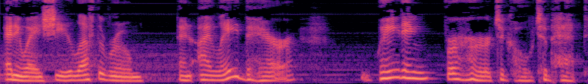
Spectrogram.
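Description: A slow-spoken, haunted storyteller. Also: female voice, sits low, breathy edge, soft background music, exaggerated voice. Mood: haunted, tense. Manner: slow, halting, hushed suspense. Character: haunted woman recounting frightening childhood memories to a doctor. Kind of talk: audio drama acting.

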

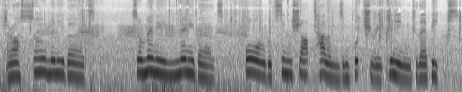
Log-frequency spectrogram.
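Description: A woman's voice: mid-range voice, takes it slowly, dark tone, lightly acted. An actress plays a weary young woman writer in an audio drama, sardonic and dry. Her delivery is that of someone worn down and unimpressed. Faint outdoor noise and cawing sit behind her voice. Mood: grim, literary. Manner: dry, sarcastic, hesitant. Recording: faintly noisy outdoor sound bed. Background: crows cawing, outdoor ambience.

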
